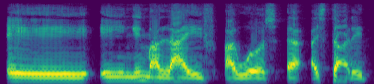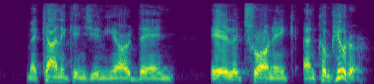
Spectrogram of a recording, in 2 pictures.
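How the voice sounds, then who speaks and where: A man's voice: medium pitch, steady tone, measured pace, a little mellow, no room sound. Cuban-born guy running a trading webinar, keeps restarting, dry muffled sound. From Cuba. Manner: casual, repetitive, filler-heavy with many restarts. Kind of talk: live webinar talk.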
